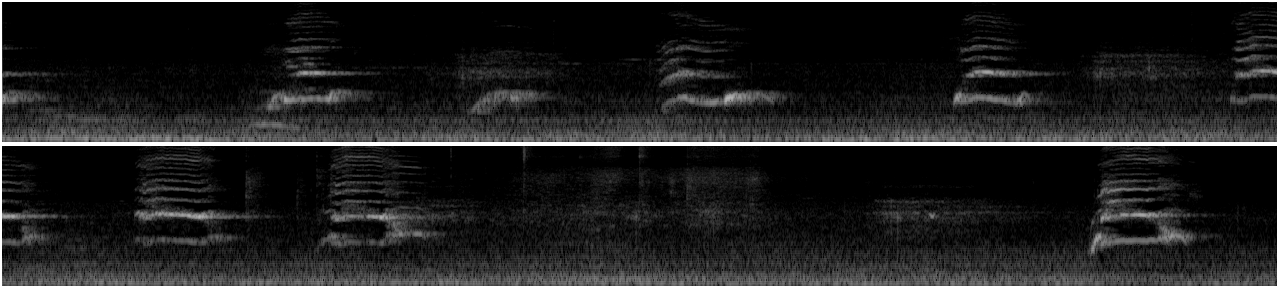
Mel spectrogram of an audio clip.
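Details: Mother cat's newborn kittens, one of a litter of five, squeal in loud, piercing, wavering mews, bursts roughly every second with gaps, rising then falling in pitch above a low steady hum.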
